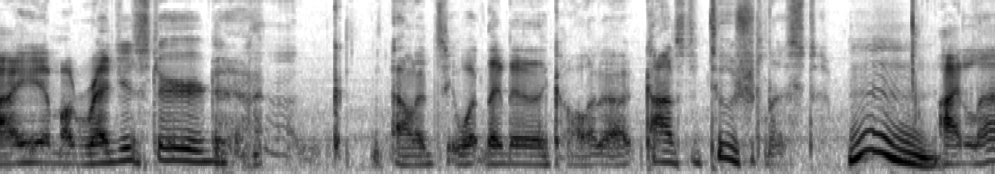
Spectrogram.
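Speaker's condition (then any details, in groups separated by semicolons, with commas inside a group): Cerebral palsy; lifelong, classic cerebral palsy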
